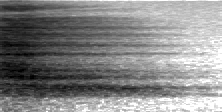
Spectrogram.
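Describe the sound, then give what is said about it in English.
A deep, slow exhale through the mouth, part of a conscious breath drawn in through the nose; soft and breathy, it starts fullest and gradually fades away over under two seconds. “let's pause and take a really nice deep conscious breath, inhaling fully through the nostrils if you can, and exhaling through the mouth.”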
